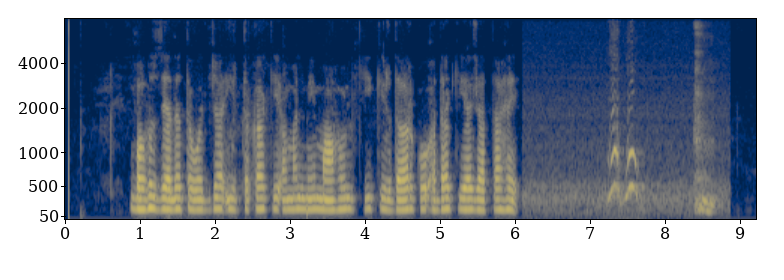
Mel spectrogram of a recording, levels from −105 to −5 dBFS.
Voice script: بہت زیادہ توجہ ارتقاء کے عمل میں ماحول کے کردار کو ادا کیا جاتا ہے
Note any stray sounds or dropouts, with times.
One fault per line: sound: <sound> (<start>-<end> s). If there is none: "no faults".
sound: bark (7.2-7.8 s)
sound: throat clearing (8.4-8.8 s)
